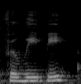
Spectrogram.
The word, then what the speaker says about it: Philippi: raise yourself some animals this is Philippi West Virginia somebody might pronounce it Felipe depends on how you're going to pronounce it I guess and pardon me if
